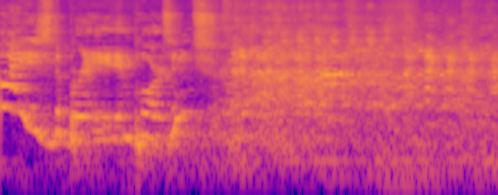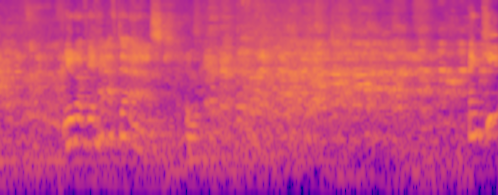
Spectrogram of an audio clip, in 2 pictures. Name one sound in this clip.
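A middle-aged man speaks with animation into a microphone, heard through loudspeakers in a large room.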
